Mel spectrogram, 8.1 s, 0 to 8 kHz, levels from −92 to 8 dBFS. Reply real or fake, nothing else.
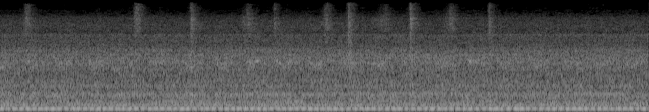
fake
